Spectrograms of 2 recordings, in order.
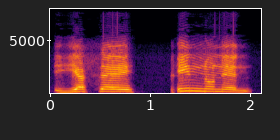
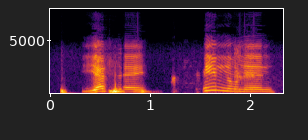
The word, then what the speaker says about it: Jesse Pinnonen: I went to great lengths today to figure out the proper pronunciation of our guest's name. It is indeed something that resembles Jesse Pinnonen. Any other pronunciation that you've heard from North Americans is actually a straight-up butcher job. So no more Jesse, no more Pinnonen up in this piece. Jesse Pinnonen is where it's at.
